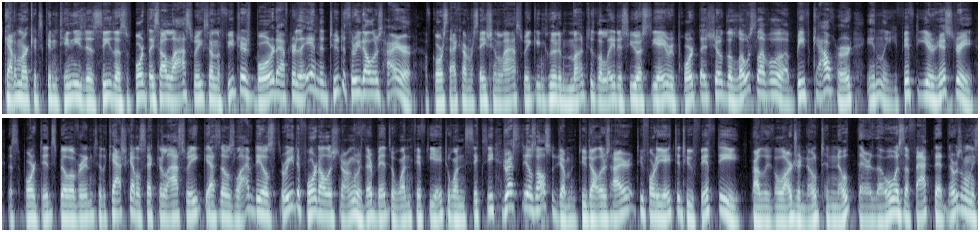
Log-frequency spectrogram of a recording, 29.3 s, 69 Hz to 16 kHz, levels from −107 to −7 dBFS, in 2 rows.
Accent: American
